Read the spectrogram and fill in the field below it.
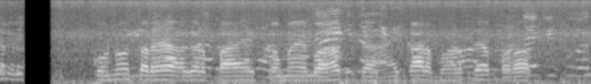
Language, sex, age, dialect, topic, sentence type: Maithili, male, 36-40, Bajjika, banking, statement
